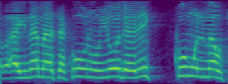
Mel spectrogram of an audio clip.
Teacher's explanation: زي هنا اينما تكونوا يدرككم الموت، نطقت كاف واحدة، هما كافين لكن عشان الاولى ساكنة والثانية متحركة ادغمنا الكاف الاولى في الثانيه، وده يسمى ايه ادغام مثلين صغير.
